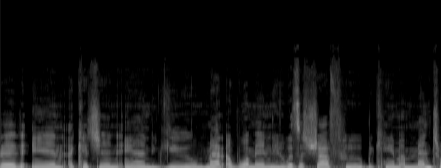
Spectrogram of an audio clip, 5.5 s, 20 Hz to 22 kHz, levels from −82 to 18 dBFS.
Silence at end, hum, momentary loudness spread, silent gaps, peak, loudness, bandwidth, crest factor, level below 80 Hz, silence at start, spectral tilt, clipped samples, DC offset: 0 s; none; 4 LU; none; -8 dBFS; -25 LUFS; 11.5 kHz; 16 dB; -56 dBFS; 0 s; -6.5 dB/octave; under 0.1%; under 0.1%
